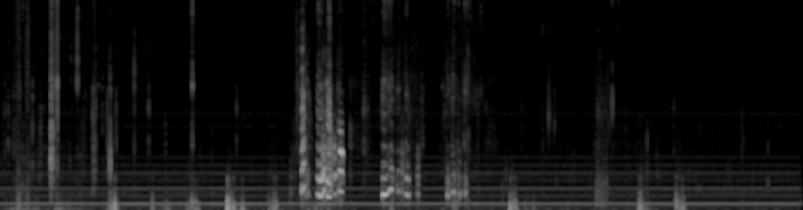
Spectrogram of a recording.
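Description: Soldering wires onto a mains power switch: small scattered clicks and taps from handling the wires and iron, with a few short crackling sizzles about three and four seconds in as the hot iron melts the solder and flux. A faint steady hum runs underneath.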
